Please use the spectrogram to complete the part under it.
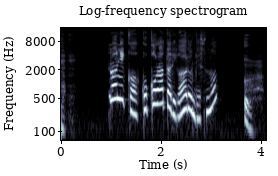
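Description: A teenage girl speaks brightly, close by.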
